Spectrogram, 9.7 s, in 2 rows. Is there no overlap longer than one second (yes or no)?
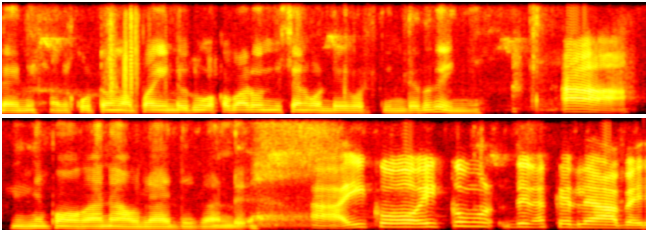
yes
